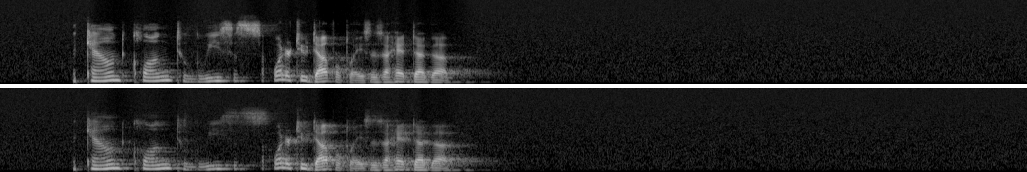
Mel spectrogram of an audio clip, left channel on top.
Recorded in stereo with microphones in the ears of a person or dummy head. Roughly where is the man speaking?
Left.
